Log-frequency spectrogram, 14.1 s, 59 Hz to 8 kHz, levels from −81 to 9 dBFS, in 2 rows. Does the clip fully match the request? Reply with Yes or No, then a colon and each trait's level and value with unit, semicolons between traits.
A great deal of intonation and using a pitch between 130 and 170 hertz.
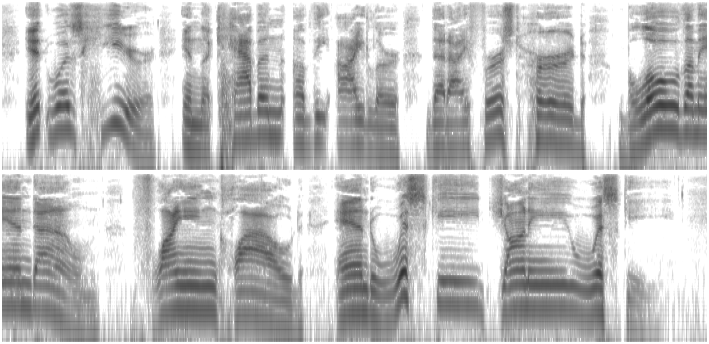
Yes: wide, 5.9 semitones; medium, 140 Hz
